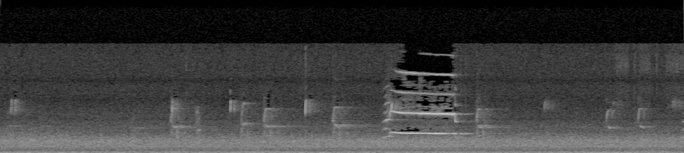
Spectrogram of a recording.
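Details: A blue jay in Toronto gives one short, ringing call with a bright, harmonic tone, with faint chirps here and there over a steady low rumble of wind or traffic.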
